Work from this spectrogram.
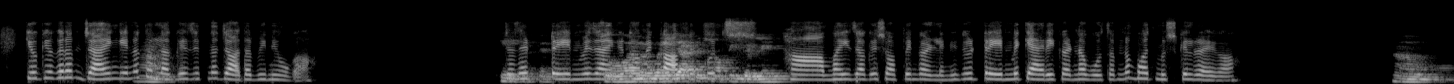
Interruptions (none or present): present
